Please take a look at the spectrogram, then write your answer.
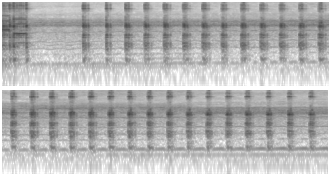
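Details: Arrma Kraton RC truck after installing a new servo: sharp regular clicking about twice a second, while the wheels won't spin and the servo won't move.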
